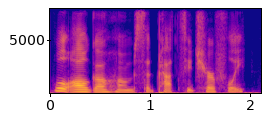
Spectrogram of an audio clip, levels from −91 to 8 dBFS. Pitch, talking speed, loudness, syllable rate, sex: 180 Hz, 200 wpm, -19 LUFS, 5.3 syllables/s, female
